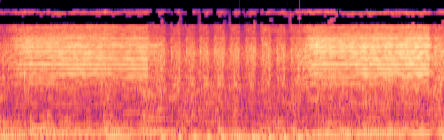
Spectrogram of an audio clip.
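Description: Acoustic guitar playing live, strummed chords with a moving line of bass notes underneath.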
